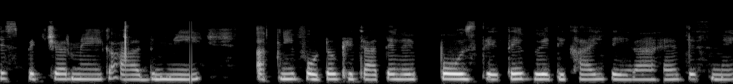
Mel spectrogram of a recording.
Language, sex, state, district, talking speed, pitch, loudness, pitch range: Hindi, female, Uttarakhand, Uttarkashi, 145 wpm, 240 Hz, -18 LUFS, 235-245 Hz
